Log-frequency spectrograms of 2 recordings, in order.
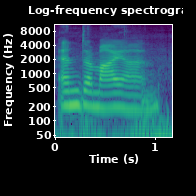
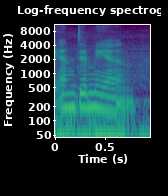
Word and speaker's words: Endymion: line in that song is like Celine and Enda Mayan which is not the way that people pronounce that name people say Endymion but and dim Ian does not rhyme with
